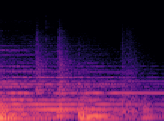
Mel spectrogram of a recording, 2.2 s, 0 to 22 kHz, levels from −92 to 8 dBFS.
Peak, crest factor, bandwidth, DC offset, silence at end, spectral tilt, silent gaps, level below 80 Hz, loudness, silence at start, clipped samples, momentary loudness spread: -10 dBFS; 18 dB; 7.2 kHz; under 0.1%; 0 s; -9.5 dB/octave; none; -34 dBFS; -30 LUFS; 0 s; under 0.1%; 10 LU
